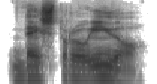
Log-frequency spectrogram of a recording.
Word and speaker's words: destruido: ends with UIR, okay, then you don't have to put an accent on the I. Here's an example. Destruir, to destroy. Destruir, okay? So that past participle will be destruido. So we don't really have an accent there, all right?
